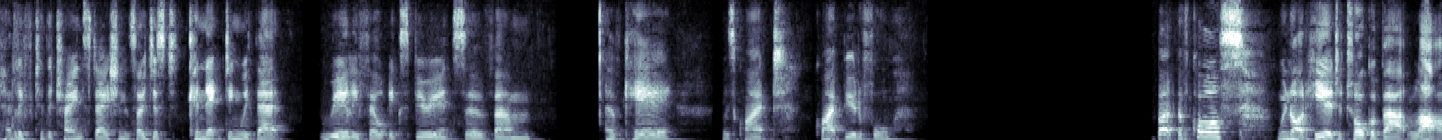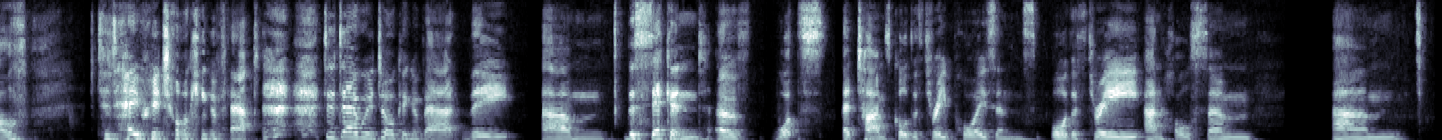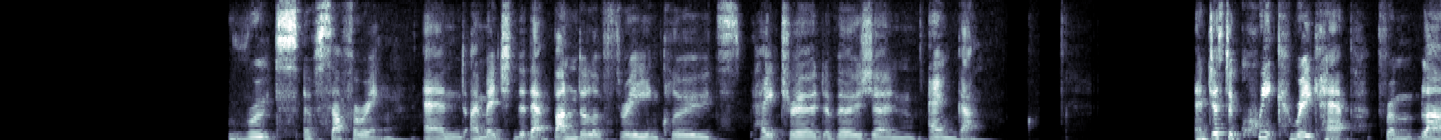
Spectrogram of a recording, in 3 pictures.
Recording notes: Due to an international audience, these weekly Tuesday night teachings are happening via Zoom from Bodhinyana Monastery.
